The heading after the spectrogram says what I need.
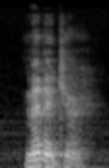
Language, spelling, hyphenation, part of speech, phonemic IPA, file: Dutch, manager, ma‧na‧ger, noun, /ˈmɛ.nə.dʒər/, Nl-manager.ogg
- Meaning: a manager, someone in management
